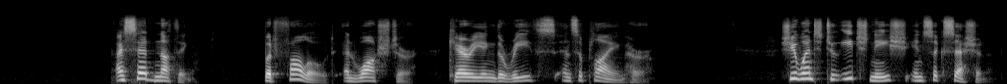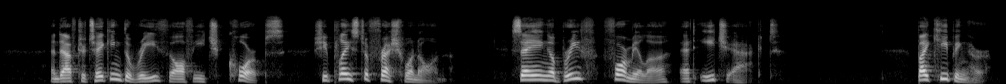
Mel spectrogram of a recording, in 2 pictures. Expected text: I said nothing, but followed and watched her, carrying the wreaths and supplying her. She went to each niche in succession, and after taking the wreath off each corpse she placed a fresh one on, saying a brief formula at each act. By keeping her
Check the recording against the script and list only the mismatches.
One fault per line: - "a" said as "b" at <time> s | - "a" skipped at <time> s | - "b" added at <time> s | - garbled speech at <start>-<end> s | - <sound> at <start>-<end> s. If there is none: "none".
none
